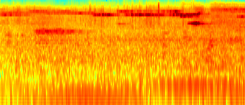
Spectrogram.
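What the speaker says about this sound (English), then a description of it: "I nearly got hit by that bus, look at that." A city bus passes very close with a loud steady rumble of traffic noise and a high hiss of air brakes, the engine drone holding constant throughout the few seconds.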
